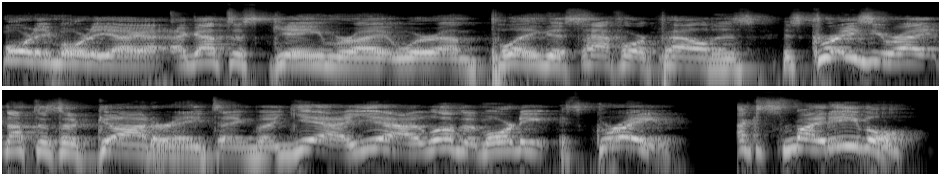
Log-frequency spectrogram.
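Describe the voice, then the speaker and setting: Putting on a character voice, a man speaks at a high pitch and a fairly quick pace with hardly any pauses. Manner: stuttering, rambling.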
